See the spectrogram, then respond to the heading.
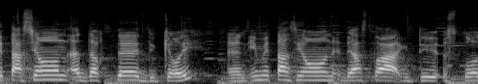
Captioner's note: imitating foreign language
